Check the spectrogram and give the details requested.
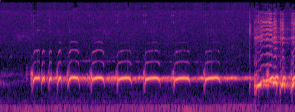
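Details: Local wild zebra dove in a lively song meant to coax other doves into singing: a sustained tremulous cooing tone broken into rapid repeated beats, ending in a rougher rising burst.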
